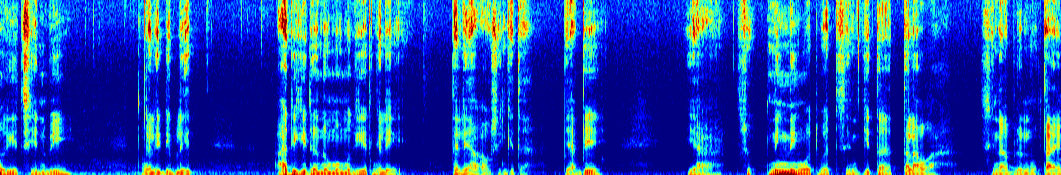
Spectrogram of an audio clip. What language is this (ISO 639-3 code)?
ncf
